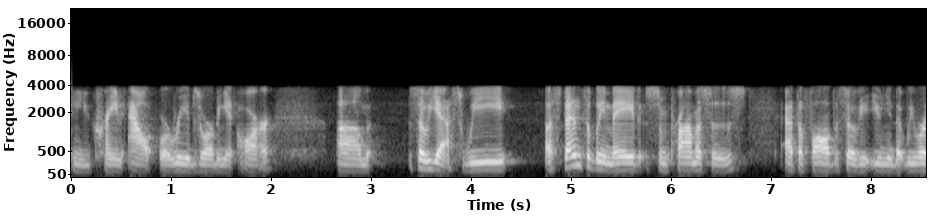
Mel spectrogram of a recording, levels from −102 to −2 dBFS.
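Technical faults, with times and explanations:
Nothing stood out on listening to this speech, which comes through the narrow band of an ordinary telephone line as expected.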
